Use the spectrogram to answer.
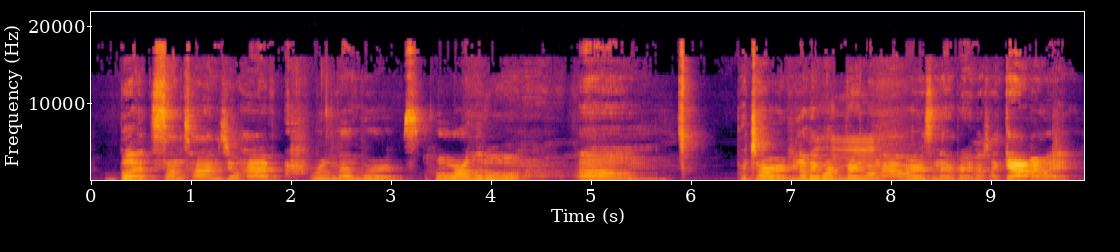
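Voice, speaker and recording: With an American accent, a man at a medium pitch speaks at a moderate pace with ordinary pitch variation, and audible room echo surrounds him. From Brooklyn, New York. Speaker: singer, actor and dancer. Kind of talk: casual chat.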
